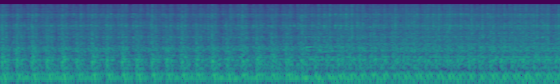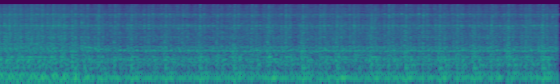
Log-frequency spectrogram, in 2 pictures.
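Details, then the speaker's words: Portable CNY embroidery machine after service, tested with a new hook part too: fast rhythmic clatter around three a second with a dry rough edge on every stitch; bobbin case/hook worn loose, possibly from being forced to turn while jammed. "Tapi ini sudah dites, sudah mulai ini, nanti saya cek lagi suaranya kasar. Ini saya pinjam sepatu yang baru, masih kasar juga. Memang sepatunya memang udah oblak"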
